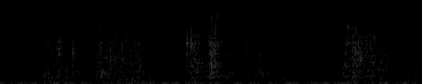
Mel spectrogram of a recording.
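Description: Near silence with faint, brief rustling of a sealed plastic bag being handled and set down.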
